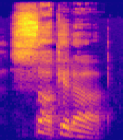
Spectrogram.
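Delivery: loud, imitated stern-dad order; tough cop dad. Cop dad telling crying daughter off, loud and tough. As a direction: mimic a tough father toughening up his kid. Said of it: "her dad being this tough cop".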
